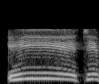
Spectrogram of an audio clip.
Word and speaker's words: ائت: إذا بدأت بالكلمة يعني أنت عند الوصل لا يرجون لقاء نأتي، إذن نطقت بالهمزة، بالهمزة التي بعد همزة الوصل وحذفت همزة الوصل، فإذا قيل لك ابدأ بالكلمة بهذه الكلمة ستبدأ بصوت همزة الوصل، إذن ستنطق همزة الوصل، إذن الثانية لابد أن تسهل. إذا كنت في مسابقة أو امتحان وطلب منك أن تقرأ تبدأ بهذه الكلمة، أن تبدأ بهذه الكلمة فقل إيتي بقرآن، ولا تزد على ذلك، لا تقرأ إيتي بقرآن غير هذا، لا تقرأ هكذا، البعض يقع في هذا الخطأ.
